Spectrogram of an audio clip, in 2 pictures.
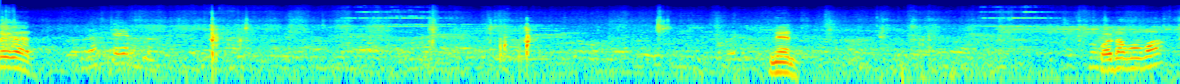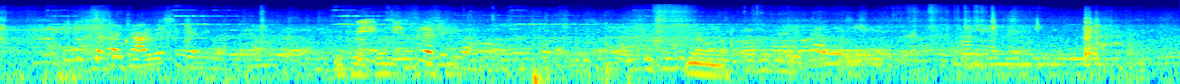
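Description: Adults murmur and talk nearby.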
